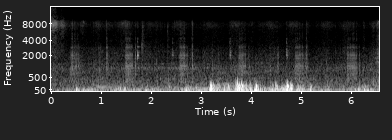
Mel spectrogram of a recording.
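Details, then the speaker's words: 2014 Renault Fluence, driver-side B-pillar trim rocked by hand; irregular low creaks in short bursts, same creak heard when driving over bumps. Cause unknown, pillar to be dismantled. "как рено флюенс 2014 год имеем вещь в районе вот этой стойки скрип допустим вот дверь можно усилить"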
